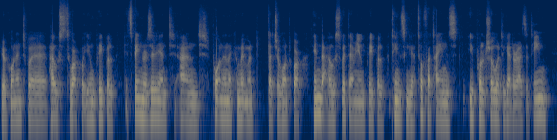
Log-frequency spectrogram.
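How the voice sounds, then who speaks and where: An Irish man speaks as a care worker in a reflective interview. His mid-pitched voice stays very flat and even. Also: fairly quick, few pauses.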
